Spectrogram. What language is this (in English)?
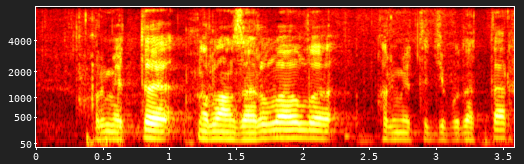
Kazakh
